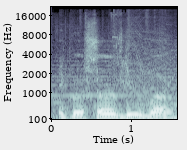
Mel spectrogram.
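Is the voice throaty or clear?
throaty. It is said with a throaty quality.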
